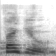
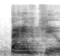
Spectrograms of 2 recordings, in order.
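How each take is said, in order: First: It sounds warm, effusive and sincerely grateful. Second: It sounds curt, sarcastic and snide. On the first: The speaker truly appreciates the favor. "You're not like, oh, thank you" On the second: The speaker thinks it was overdue. "Anita sounded snide when she said that"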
